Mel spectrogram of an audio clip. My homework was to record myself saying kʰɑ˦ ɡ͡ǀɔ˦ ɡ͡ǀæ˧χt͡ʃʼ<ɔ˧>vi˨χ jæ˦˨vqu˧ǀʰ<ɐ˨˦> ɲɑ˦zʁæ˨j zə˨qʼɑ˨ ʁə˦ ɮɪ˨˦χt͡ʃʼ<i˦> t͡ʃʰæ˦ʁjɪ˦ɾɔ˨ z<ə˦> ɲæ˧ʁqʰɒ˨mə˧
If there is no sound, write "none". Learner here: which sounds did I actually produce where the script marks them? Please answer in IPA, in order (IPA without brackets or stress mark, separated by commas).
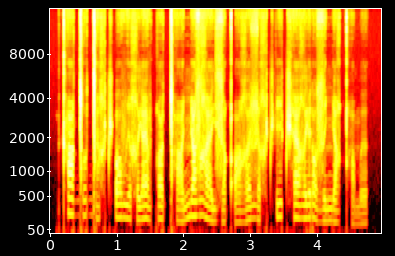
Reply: ɔ˧, ɑ˨˦, i˦, ə˦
